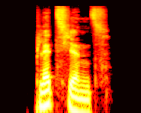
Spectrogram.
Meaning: genitive singular of Plätzchen
- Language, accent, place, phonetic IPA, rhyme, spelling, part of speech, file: German, Germany, Berlin, [ˈplɛt͡sçəns], -ɛt͡sçəns, Plätzchens, noun, De-Plätzchens.ogg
